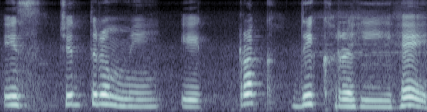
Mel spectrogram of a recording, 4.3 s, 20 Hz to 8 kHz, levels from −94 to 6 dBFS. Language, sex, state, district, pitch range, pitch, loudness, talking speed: Hindi, female, Madhya Pradesh, Dhar, 180-240 Hz, 210 Hz, -18 LUFS, 110 wpm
